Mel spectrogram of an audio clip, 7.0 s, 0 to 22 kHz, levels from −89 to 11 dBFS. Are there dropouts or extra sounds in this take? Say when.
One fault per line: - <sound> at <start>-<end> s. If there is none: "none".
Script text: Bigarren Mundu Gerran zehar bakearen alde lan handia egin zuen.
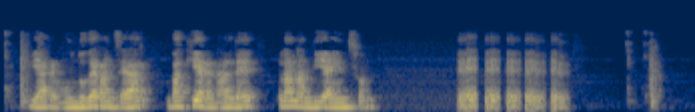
- laugh at 4.6-5.7 s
